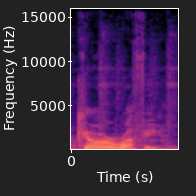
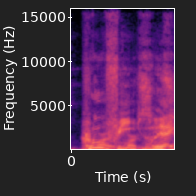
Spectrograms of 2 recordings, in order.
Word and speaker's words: Ruffy: I mean, he was Mar Ruffy. I mean, you don't say it like that. Is it Luffy? Hoofy. They pronounce it Hoofy.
